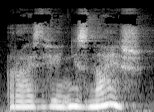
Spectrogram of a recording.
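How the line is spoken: Trembling voice. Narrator (Russian): произнес Павел дрогнувшим голосом

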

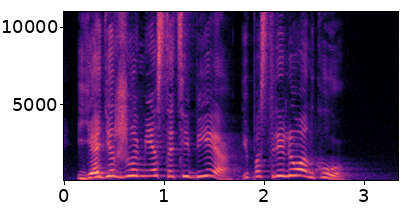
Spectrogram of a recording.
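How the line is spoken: Shouting. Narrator (Russian): кричала она

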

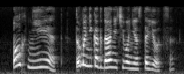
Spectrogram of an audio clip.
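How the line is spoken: Boy laughing. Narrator (Russian): засмеялся мальчик

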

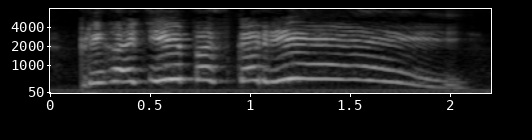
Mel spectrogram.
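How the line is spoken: Shouting brothers. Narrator (Russian): его три брата кричали ему

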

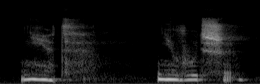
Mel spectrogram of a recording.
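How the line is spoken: Weak voice. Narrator (Russian): отозвалась она слабым голосом

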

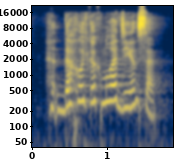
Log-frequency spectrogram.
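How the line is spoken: Boy answering, laughing. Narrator (Russian): ответил мальчик, рассмеявшись

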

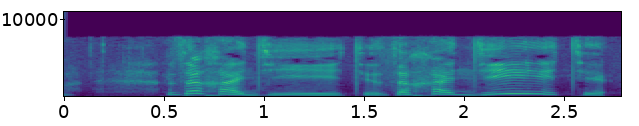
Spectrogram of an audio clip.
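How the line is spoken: Joyful exclaiming. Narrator (Russian): радостно восклицал

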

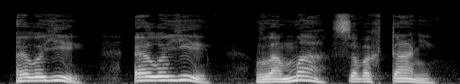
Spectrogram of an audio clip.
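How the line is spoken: Loud, strong cry. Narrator (Ukrainian): Ісус скрикнув голосом сильним

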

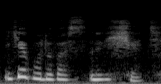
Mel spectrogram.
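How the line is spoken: Quiet farewell. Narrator (Russian): Агнесса тихо сказала на прощание

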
